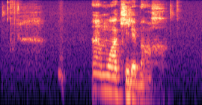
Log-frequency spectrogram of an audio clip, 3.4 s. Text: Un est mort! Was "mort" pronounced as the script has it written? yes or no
yes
